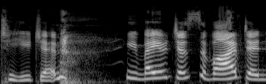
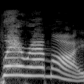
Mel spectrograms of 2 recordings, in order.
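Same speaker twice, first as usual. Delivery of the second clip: high-pitched, put-on shouted call; 7 semitones higher than usual. Retelling what a woman yelled out in a strange factory: imitating someone yelling. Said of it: "she yelled out".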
